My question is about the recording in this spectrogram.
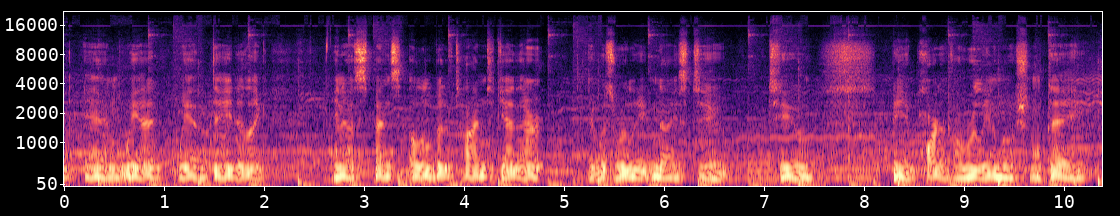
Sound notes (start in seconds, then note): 7.5 inhales sharply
